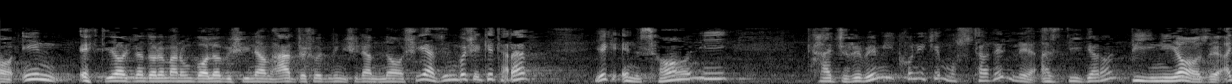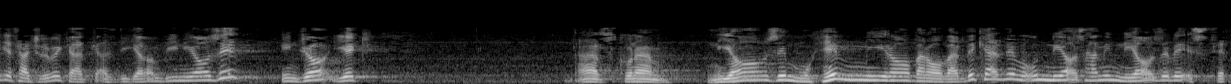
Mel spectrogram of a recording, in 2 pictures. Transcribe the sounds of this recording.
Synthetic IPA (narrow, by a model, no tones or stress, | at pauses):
ɒːʔin | e̞ht̪ʰijɒːd͡ʒnæd̪ɒːɾemænunbɒːlɒːbiʃiːnæmhæɾd͡ʒɒːʃod̪̚miːneʃiːnæmnɒːʃiæziːnbɒːʃeket̪ʰæ̰ɾʔæf | jekʰensɒːniː | t̪ʰæd͡ʒɾe̞be̞miːkʰo̞nekʲʰe̞most̪ʰæɣe̞lːeʔæzd̪iːɡæɾɒːnb̥iːnijɒːzeʔæ̰ɡæt̪ʰæd͡ʒɾe̞be̞cʰæɾd̪̚kʰʲḛæ̰zd̪iːɡæɾɒ̰ːnbiːnijɒːzeʔind͡ʒɒːjekʰ | ʔæɾzkʰonæm | nijɒːzemohe̞mːiːɾɒːbæɾɒːvæɾd̪ekʰæɾd̪evæʔunːijɒːzhæminːijɒːzebeʔḛst̪ʰe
